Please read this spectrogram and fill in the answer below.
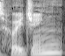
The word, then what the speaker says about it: Hui Jing: It's Hui Jing.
